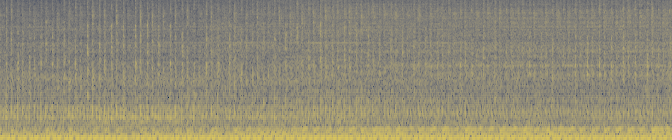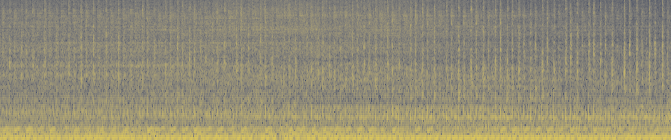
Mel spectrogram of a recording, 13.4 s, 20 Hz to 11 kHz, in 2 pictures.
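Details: 2010 Harley-Davidson Dyna Wide Glide V-twin, with a new battery, adjusted clutch and fresh gas: loping, even low thump as it settles into idle, with no knocks or rattles. Normal, smooth idle.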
